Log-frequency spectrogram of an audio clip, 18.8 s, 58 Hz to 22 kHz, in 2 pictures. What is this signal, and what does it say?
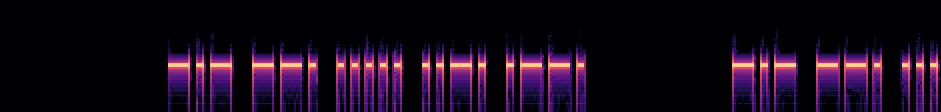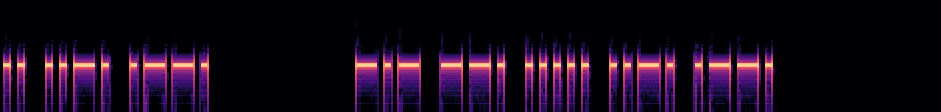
Morse code, heard as a keyed tone, about 17 wpm, 700 Hz. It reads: KG5FP KG5FP KG5FP
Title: USA Call Signs - 5 Characters - Repeated 3x - 17wpm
